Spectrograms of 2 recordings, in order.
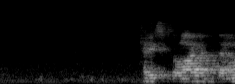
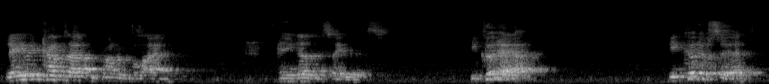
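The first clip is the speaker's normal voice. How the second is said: ordinary delivery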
